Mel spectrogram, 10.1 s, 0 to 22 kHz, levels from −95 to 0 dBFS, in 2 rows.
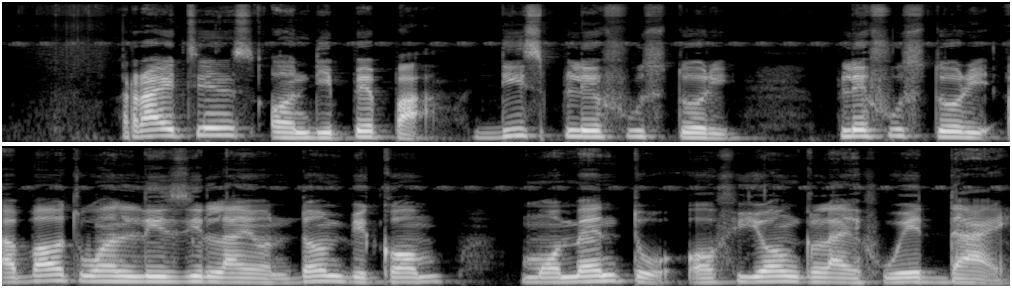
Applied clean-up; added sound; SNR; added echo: none; none; none; none.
